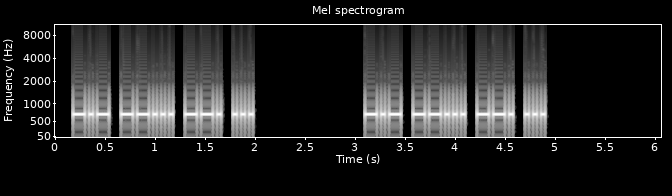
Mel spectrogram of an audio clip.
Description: Morse code, heard as a keyed tone, about 30 wpm, 700 Hz. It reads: K7GS K7GS
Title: Call Signs Repeated 3x - 30wpm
